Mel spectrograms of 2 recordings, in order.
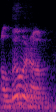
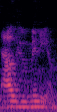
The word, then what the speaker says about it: aluminium: in the united states we see aluminum but if you go to great britain it's aluminium oil can i get some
